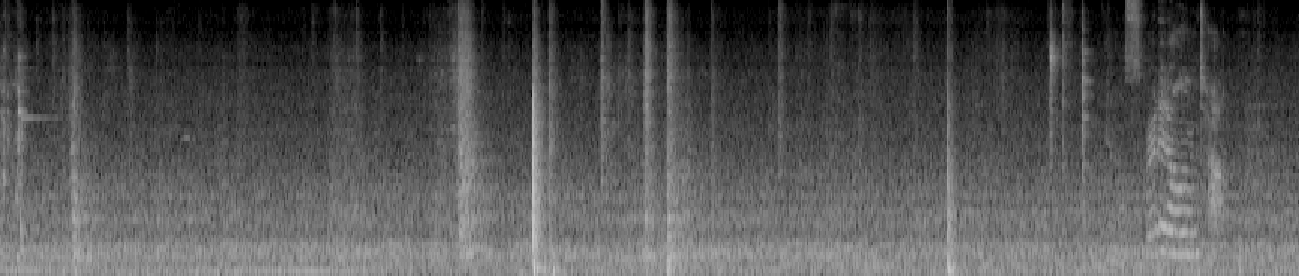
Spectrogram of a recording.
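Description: Offscreen kitchen clatter as a casserole dish is taken out of a small oven: a few scattered knocks and clunks, the sharpest about seven seconds in, over a low steady hum.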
